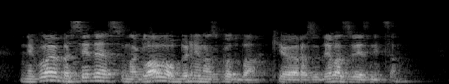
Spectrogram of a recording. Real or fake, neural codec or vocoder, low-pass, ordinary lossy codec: real; none; 19.8 kHz; AAC, 24 kbps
